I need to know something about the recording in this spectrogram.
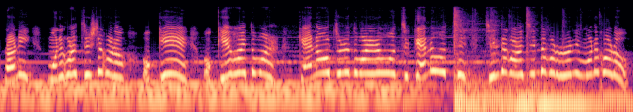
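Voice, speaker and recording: A woman plays a caring young doctor in a cartoon story. Her voice is very high and rapid, earnest and insistent. Music runs behind her. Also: fairly even intonation. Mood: urgent.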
